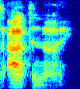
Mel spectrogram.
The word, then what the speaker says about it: Adonai: is because we even the name Yud Kei Vav Kei we pronounce as Adonai, because we're saying the highest realm of Yud Kei Vav Kei, which is really we're not allowed to pronounce. The only way we pronounce is Adonai.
